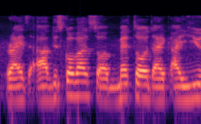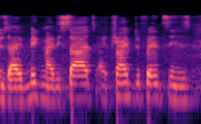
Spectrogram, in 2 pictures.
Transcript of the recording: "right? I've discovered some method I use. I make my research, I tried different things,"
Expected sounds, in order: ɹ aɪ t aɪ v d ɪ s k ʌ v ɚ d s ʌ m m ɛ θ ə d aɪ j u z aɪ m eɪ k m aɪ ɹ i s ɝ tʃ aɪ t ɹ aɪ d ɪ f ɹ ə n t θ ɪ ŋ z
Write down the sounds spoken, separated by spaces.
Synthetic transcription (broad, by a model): ɹ aɪ t aɪ v d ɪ s k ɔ v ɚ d s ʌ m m ɛ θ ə d aɪ j u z aɪ m eɪ k m aɪ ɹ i s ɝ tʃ aɪ t ɹ aɪ d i f ɹ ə n t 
